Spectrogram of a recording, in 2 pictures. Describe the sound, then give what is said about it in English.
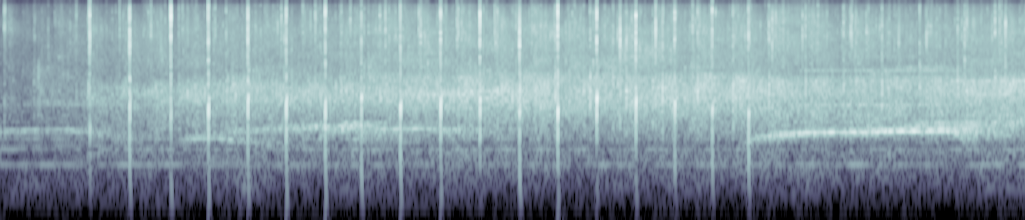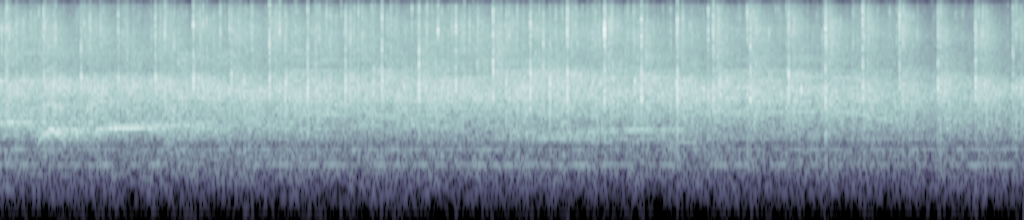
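An audience at a church service applauds steadily for about fifteen seconds as five people who are being baptized stand up, a dense wash of clapping with sharp individual claps standing out, plus a few faint whistling or vocal tones mixed in. “We'll have more time for clapping at the end. So please hold your applause for a moment.”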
